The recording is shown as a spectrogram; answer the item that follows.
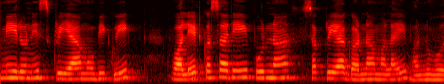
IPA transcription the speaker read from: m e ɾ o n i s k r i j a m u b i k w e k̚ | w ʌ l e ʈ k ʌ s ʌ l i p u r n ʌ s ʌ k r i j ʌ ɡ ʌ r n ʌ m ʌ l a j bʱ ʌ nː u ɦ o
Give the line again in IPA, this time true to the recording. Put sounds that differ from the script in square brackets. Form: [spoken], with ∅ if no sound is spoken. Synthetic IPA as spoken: m e ɾ o n i s k r i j a m u b i k w [i] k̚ | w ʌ l e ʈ k ʌ s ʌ [ɾ] i p u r n ʌ s ʌ k r i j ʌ ɡ ʌ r n ʌ m ʌ l a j bʱ ʌ nː u ɦ o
